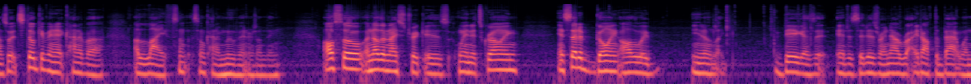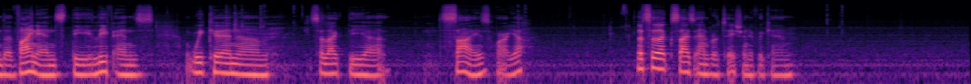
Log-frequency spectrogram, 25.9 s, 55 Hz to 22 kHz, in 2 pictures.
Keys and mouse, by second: 10.9 a, 16.2 b, 20.0-21.9 drag.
